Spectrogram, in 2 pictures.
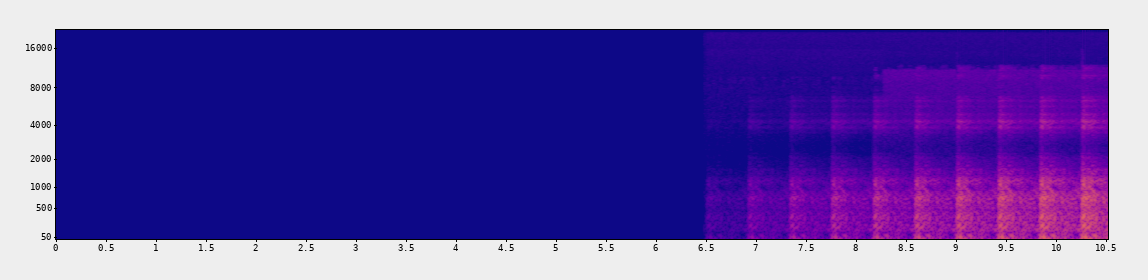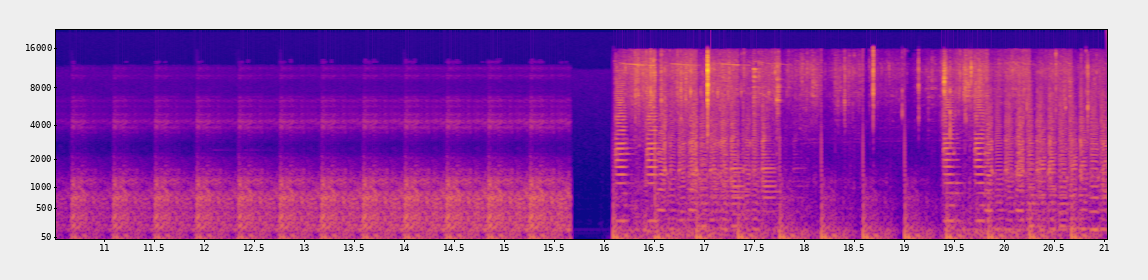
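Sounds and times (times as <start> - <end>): electronic sound: 13.0 - 18.2, 19.4 - 21.0
electric cello pulsing: 16.1 - 18.3, 19.4 - 21.0.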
